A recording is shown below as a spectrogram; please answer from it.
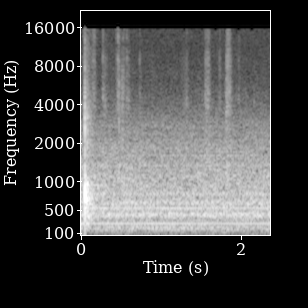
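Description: Quiet room tone with a faint steady hum, and a brief click at the very start.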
